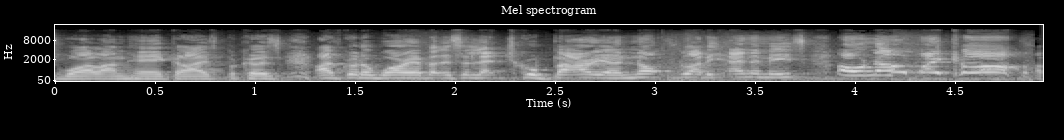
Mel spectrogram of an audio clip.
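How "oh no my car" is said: high-pitched cry of dismay; alarmed yelp. Real, not acted. Player losing control of the car, alarmed yelp. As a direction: yelp in sudden panic.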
